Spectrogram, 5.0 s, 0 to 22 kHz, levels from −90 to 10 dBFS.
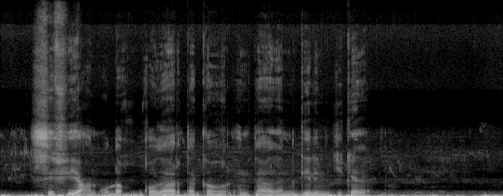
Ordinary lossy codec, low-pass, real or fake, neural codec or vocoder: none; none; real; none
